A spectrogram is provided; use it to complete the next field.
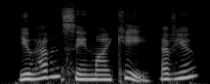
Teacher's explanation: the first usage of a question tag is to formulate a simple yes no question but in this case you have to use a rising intonation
